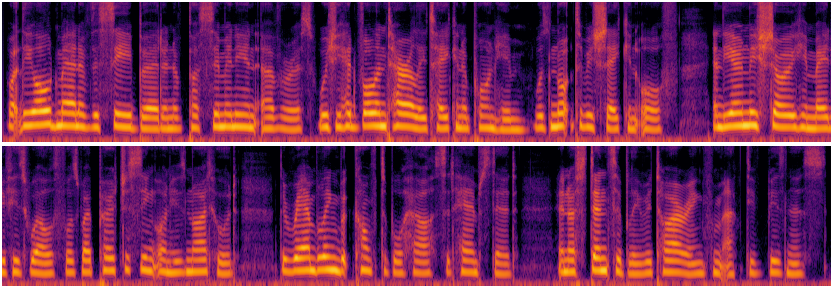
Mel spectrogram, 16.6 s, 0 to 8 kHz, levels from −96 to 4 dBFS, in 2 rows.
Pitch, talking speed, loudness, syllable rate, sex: 210 Hz, 190 wpm, -18 LUFS, 5.7 syllables/s, female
